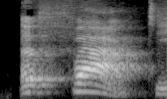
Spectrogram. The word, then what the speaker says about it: affect: Affect 얘는 빨강이 가셔야 되겠습니다. 자, 발음 주의하세요. aff입니다. aff. A가 애가 아니라 어, a fact.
